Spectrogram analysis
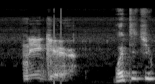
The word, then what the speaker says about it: Niger: if Niger Niger let's hear how it's pronounced Strong's G 35 26 knee gear knee gear what did you call me nah but seriously let's hear that one more time Charles G 35 26 knee gear oh okay so they were they were called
